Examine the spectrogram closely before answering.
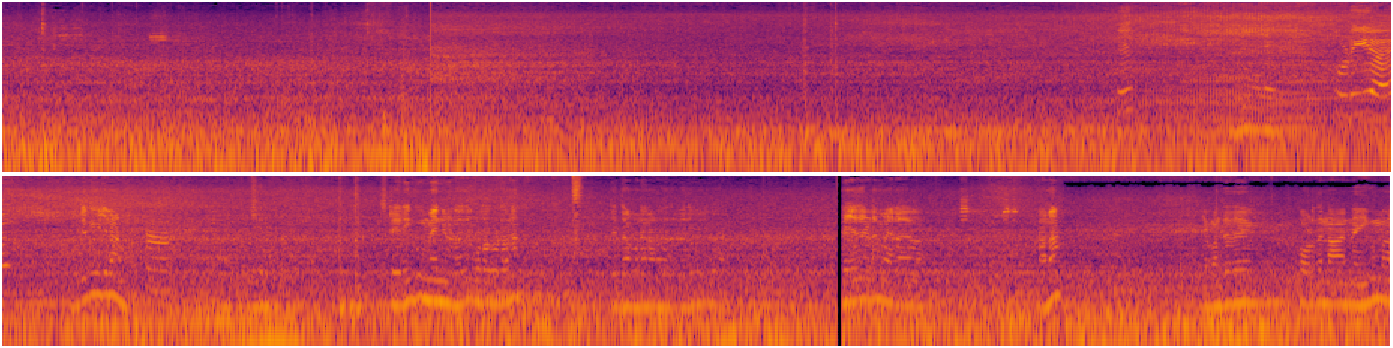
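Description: A car engine hums steadily as tyres roll over the road.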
